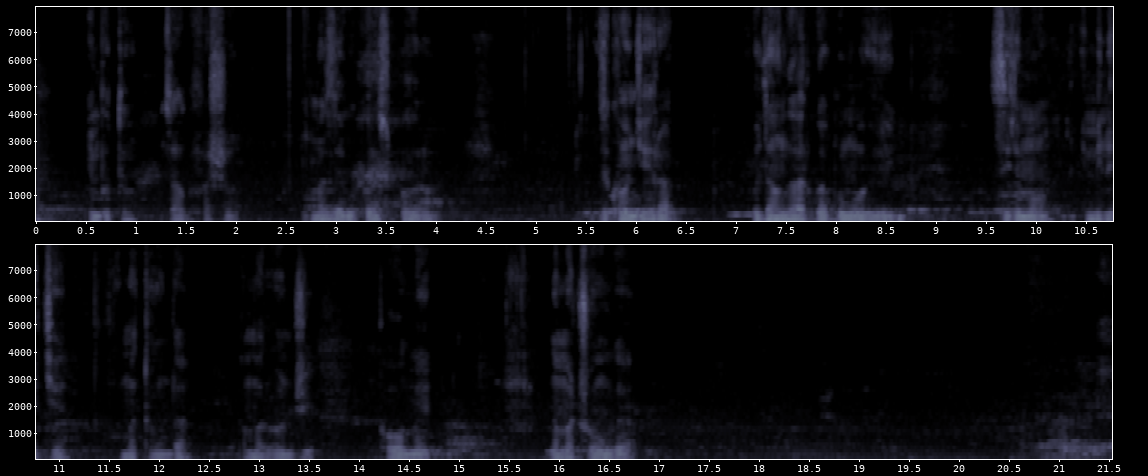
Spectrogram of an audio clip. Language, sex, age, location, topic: Kinyarwanda, male, 18-24, Kigali, health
